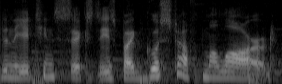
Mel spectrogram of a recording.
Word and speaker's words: Millard: Millard is mallard, okay, but they pronounce it Millard.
